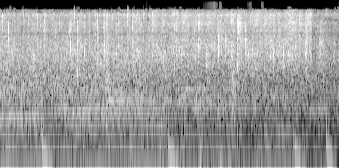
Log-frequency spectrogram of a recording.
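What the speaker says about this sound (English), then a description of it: "I seriously hope it doesn't rain like this the entire time I'm here" Heavy monsoon rain falling on a Vietnamese island, a dense, loud, continuous hiss of drops with occasional heavier splats and drips close by.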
